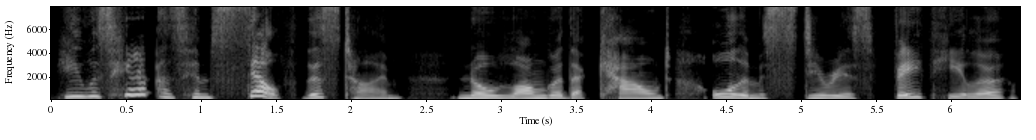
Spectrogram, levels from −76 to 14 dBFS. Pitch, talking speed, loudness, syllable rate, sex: 235 Hz, 150 wpm, -18 LUFS, 4.2 syllables/s, female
